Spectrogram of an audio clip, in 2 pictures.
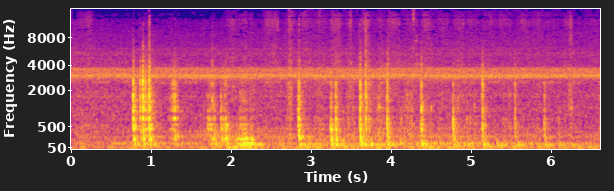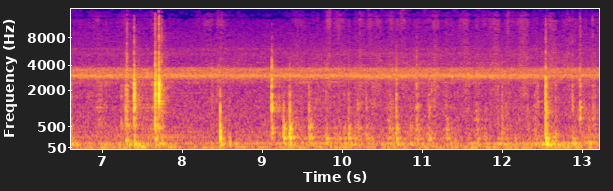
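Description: Hand screwdriver turning out the screws that hold a factory door speaker in its mount, giving irregular small clicks, ticks and scrapes, with a sharper click about eight seconds in.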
